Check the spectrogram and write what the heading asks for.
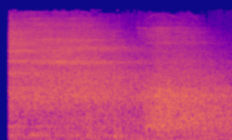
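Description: Steady ice rink ambient noise, an even hiss-like haze with no music or speech.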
